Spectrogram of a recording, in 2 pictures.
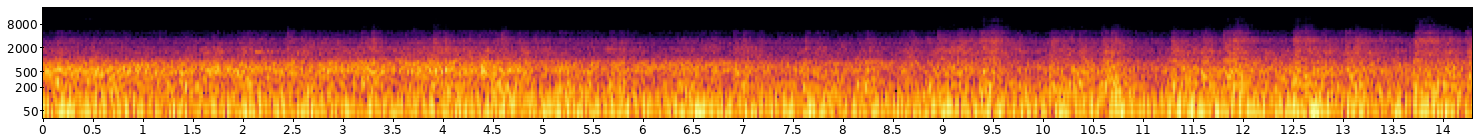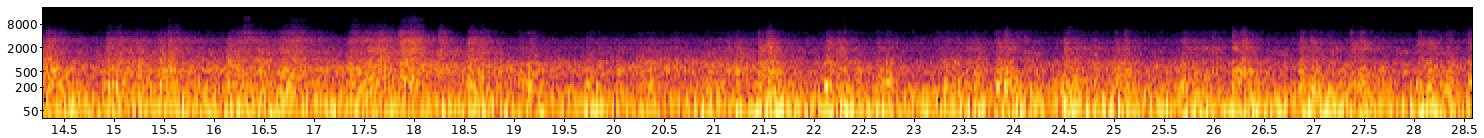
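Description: KiHa 40-series diesel railcar running along the line: steady running noise with the wheels clicking over rail joints again and again.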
